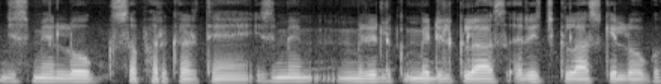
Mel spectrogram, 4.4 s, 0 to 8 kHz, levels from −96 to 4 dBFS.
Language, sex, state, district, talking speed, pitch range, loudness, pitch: Hindi, male, Chhattisgarh, Kabirdham, 190 wpm, 105-115 Hz, -19 LUFS, 110 Hz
